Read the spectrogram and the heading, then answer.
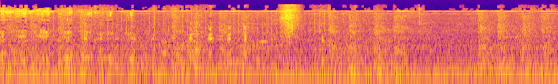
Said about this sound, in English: Podcasting from a New York City subway while being manhandled by his co-host and humiliated friend.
